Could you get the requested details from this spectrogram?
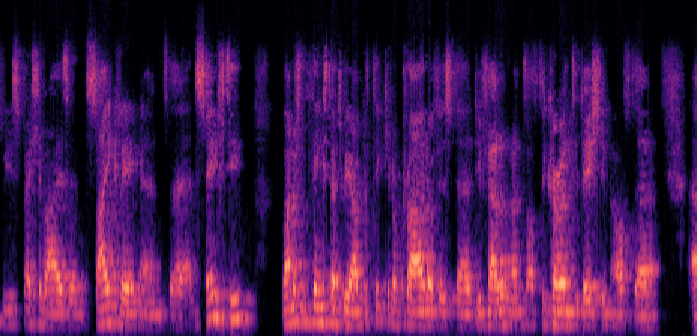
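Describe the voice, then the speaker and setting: A man's voice: medium pitch, darkish tone. Man, webinar host, hesitant with fillers, roomy muffled video call. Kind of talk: webinar introduction.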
